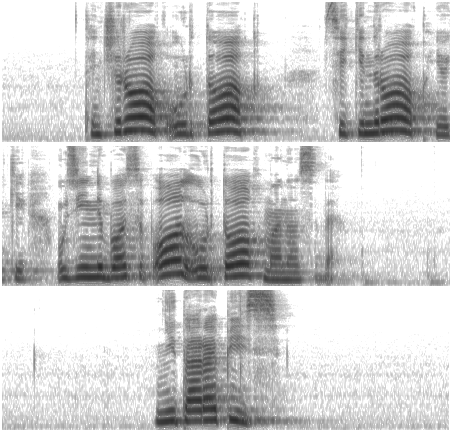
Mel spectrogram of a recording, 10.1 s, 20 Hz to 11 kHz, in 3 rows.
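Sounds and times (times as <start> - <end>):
person speaking: 0.6 - 6.1, 7.8 - 9.0.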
